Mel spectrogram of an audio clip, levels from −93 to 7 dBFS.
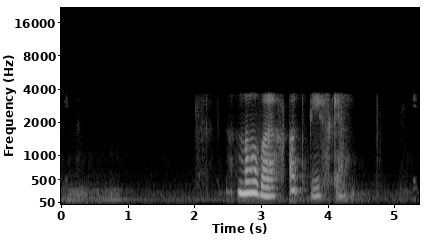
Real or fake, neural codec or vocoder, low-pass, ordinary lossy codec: fake; codec, 24 kHz, 0.9 kbps, WavTokenizer, medium music audio release; 3.6 kHz; none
